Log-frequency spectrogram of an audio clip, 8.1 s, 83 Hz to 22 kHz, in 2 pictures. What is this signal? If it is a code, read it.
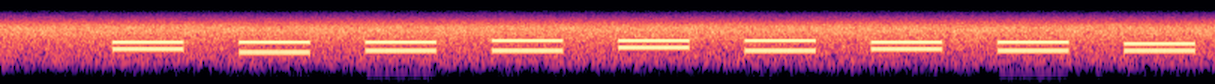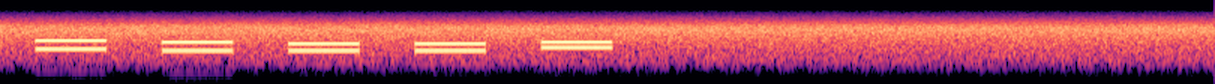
DTMF, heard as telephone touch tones, dialled by machine, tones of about 240 ms, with phone line noise. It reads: 8256#685495440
